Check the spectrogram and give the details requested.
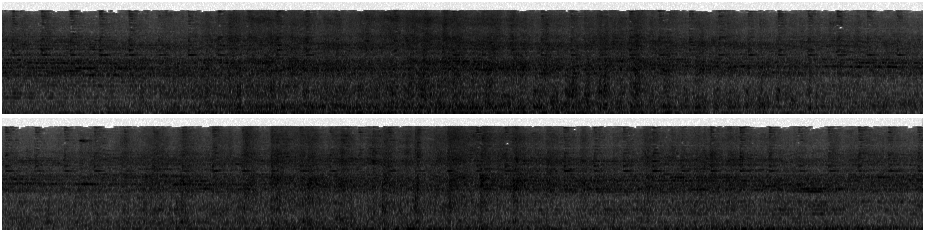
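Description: Freight train cars, tank cars and covered hoppers, rolling steadily past with wheels clacking over the rail joints and a steady rumble. The crossing's RACO mechanical bell rings on top.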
